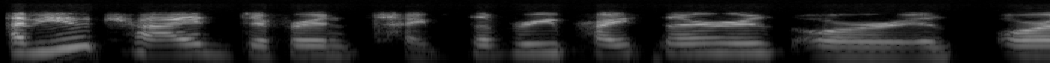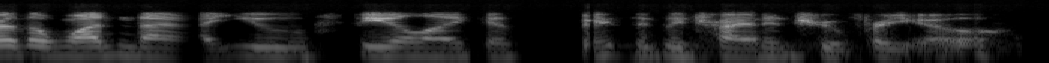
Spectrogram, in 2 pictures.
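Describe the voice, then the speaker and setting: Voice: mid-range voice, fairly even intonation, normal speed, no echo. A caller driving while talking over a car speakerphone, asking curious questions in a casual, apologetic way with many okays. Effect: calling in over a car speakerphone. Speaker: student caller on a group coaching call. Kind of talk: casual questions on a group call. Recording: tinny phone line, dry.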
